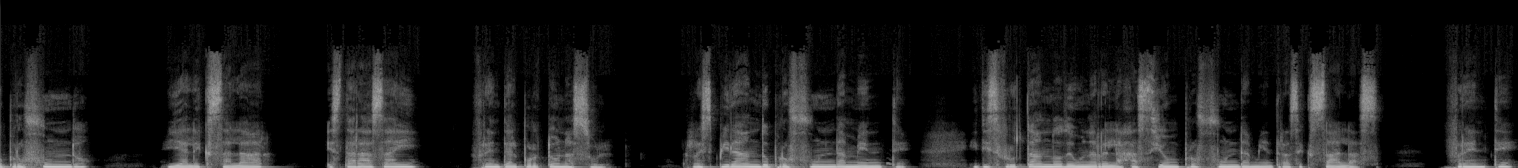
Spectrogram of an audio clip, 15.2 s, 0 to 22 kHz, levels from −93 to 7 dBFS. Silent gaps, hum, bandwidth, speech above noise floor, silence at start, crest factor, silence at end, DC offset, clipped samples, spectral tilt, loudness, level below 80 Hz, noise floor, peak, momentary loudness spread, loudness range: none; none; 15 kHz; 55 dB; 0 s; 10 dB; 0.05 s; under 0.1%; under 0.1%; -6 dB/octave; -24 LUFS; -56 dBFS; -79 dBFS; -14 dBFS; 12 LU; 4 LU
